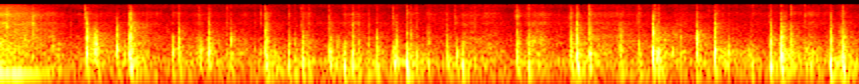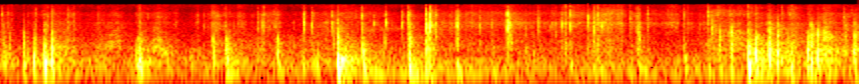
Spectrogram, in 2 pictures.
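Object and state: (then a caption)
Paper-wrapped cardboard box. Long painted nails tap and scratch the top and edges of a flat, rectangular, closed, hollow cardboard box wrapped in checkered paper. The result is a quiet, dense stream of quick, crisp clicks mixed with papery scratching and crinkling. Each hit dies away almost at once, and the sound sits mostly in the mids and highs with very little low end.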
